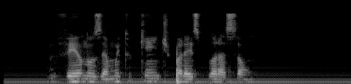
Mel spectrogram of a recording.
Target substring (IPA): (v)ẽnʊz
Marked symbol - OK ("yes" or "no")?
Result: yes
